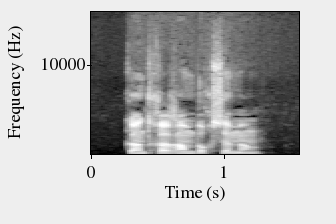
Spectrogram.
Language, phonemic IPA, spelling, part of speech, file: French, /ʁɑ̃.buʁ.sə.mɑ̃/, remboursement, noun, LL-Q150 (fra)-remboursement.wav
- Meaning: reimbursement, refund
